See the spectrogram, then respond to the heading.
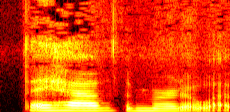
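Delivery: plain reading voice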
